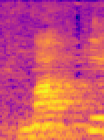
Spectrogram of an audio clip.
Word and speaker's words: makgi: Makki means block. Okay? We write it as M-A-K-G-I, but the pronunciation is makki.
